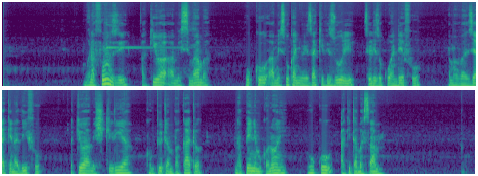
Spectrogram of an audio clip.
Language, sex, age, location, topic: Swahili, male, 36-49, Dar es Salaam, education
